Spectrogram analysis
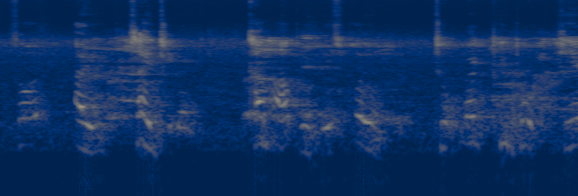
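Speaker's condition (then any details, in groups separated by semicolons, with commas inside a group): Cerebral palsy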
